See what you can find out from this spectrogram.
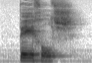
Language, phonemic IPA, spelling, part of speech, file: Dutch, /ˈpeɣəls/, pegels, noun, Nl-pegels.ogg
- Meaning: plural of pegel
